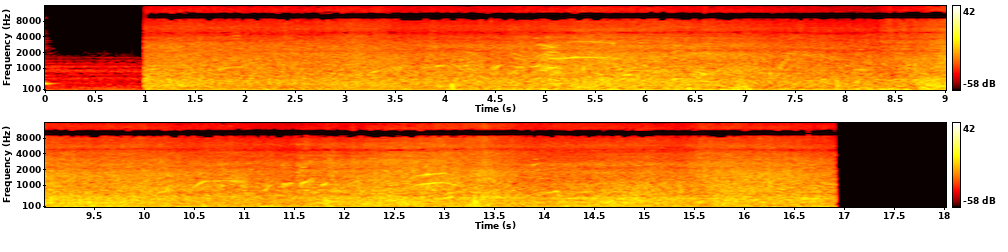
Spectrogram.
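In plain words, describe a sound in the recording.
Small waves wash onto a sandy shore, outdoors in wind.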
